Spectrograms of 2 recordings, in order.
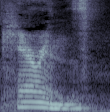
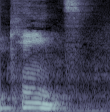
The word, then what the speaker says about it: Cairns: And if you pronounce it the way it's spelled, it's pronounced Cairns, but they over there they say Cairns.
